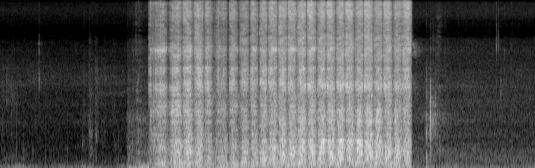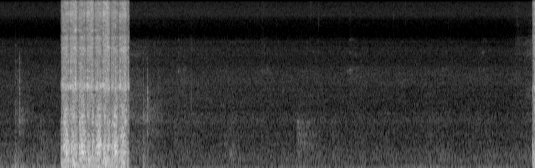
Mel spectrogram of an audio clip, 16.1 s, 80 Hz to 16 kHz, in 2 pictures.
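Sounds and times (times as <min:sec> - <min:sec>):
rasping sanding strokes on metal: 0:02.0 - 0:06.2, 0:09.0 - 0:10.0.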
